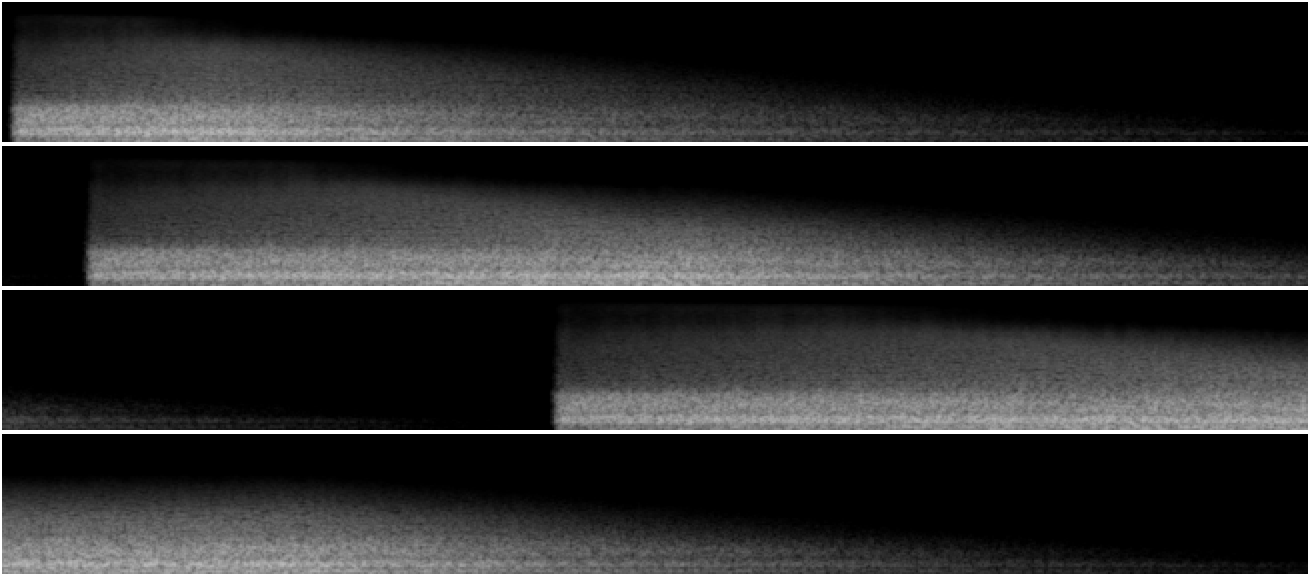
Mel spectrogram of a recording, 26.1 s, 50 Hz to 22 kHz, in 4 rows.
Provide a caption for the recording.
Bubbles to Noise #4
A transition from a "bubbly" sound to noise, with a big reverb. Created using Logic synth Hybrid Morph.
Bubbles, Electronic, Futuristic-Machines, Hybrid-Morph, Noise, Sci-fi, Space, Transition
